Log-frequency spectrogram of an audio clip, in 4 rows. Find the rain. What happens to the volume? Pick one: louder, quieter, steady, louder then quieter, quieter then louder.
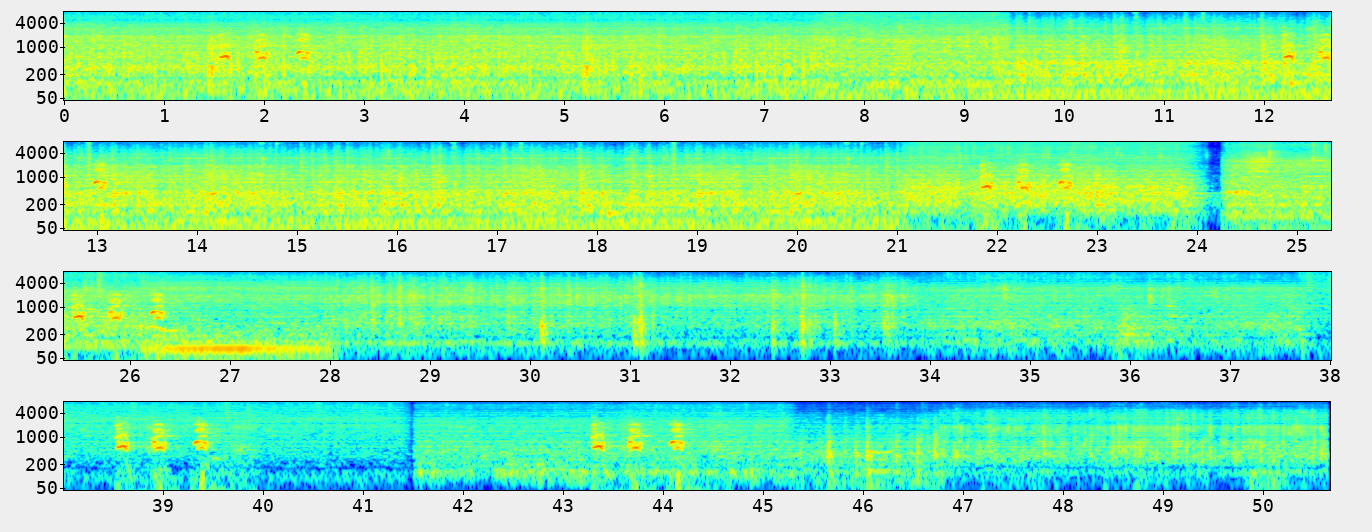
quieter.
